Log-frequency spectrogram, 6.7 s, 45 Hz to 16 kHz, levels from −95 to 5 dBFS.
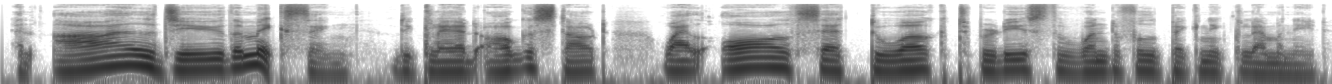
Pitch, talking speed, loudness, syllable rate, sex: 115 Hz, 170 wpm, -20 LUFS, 5.5 syllables/s, male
